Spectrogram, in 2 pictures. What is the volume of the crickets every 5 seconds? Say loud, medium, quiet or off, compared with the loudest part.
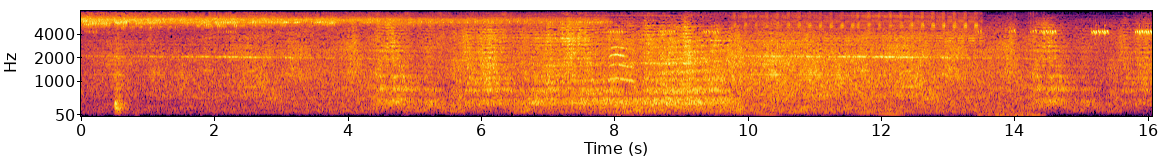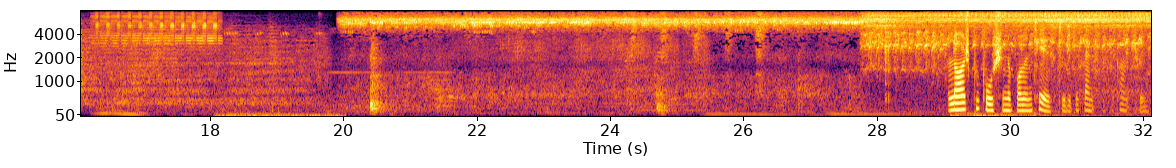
medium, quiet, quiet, medium, loud, loud, loud.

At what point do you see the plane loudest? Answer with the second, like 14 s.
9 s.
